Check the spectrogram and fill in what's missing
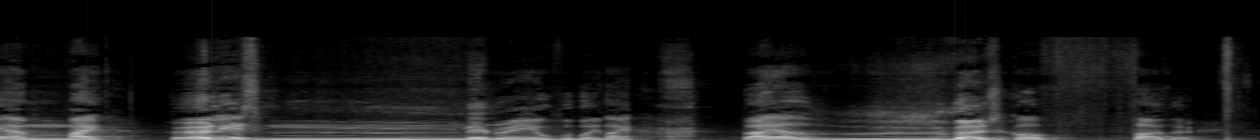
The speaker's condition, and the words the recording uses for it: Cerebral palsy. In my Maps app, if I don't enunciate, we end up in the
